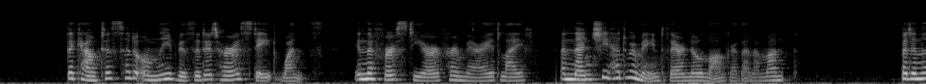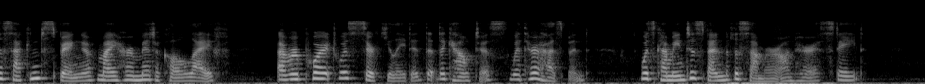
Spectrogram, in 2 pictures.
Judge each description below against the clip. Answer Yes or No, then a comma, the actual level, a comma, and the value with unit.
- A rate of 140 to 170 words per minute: No, average, 180 wpm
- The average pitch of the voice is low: No, high, 200 Hz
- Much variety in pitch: Yes, wide, 6.3 semitones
